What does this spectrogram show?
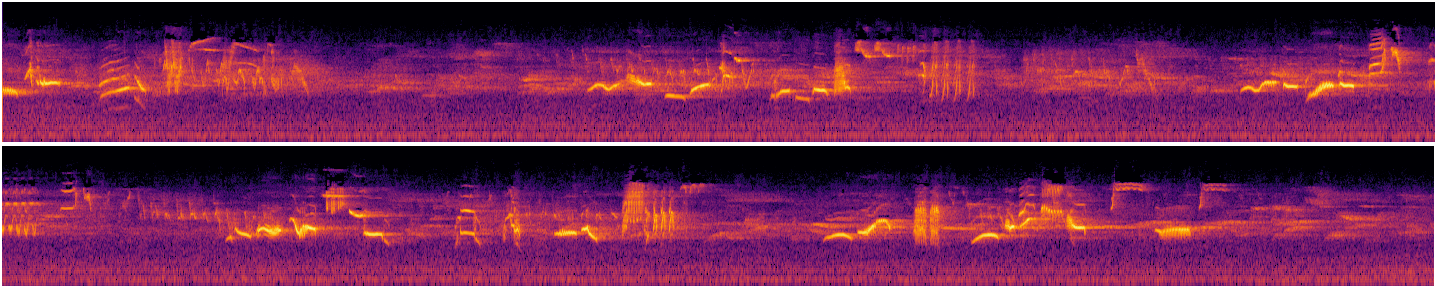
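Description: Songbirds chirping and singing in bursts of quick rising and falling notes, each burst a few seconds long, with short lulls between them.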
